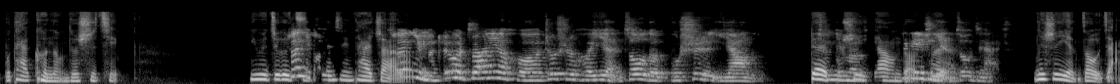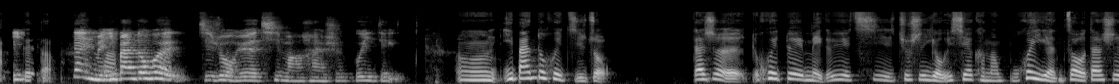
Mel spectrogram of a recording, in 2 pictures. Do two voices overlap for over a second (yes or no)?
yes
